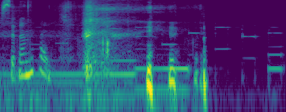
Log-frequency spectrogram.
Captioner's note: laugh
